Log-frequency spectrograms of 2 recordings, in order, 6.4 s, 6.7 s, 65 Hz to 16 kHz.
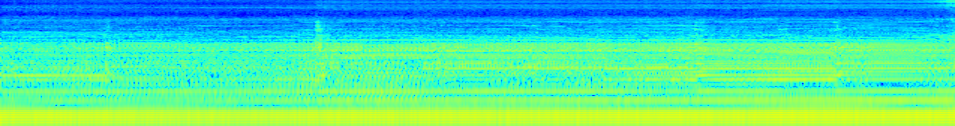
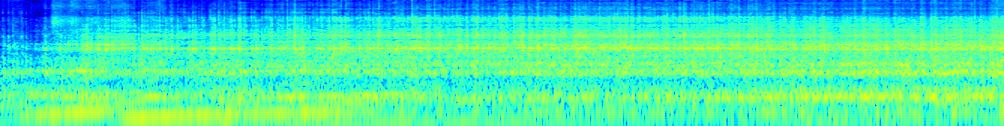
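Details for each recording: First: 3D-printed maglev rotor after adding dry lube to the shaft end and pulling the coil back, spinning around 6000–7000 RPM: steady even hum at constant pitch, no rubbing or scraping; normal running. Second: Homemade 3D-printed maglev rotor running dry before its dry-lube fix, spinning up with a rising hum then a thin steady high whine and faint rattle; dry lube later made it hum, and pulling the coil back raised its speed to 7000 RPM.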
